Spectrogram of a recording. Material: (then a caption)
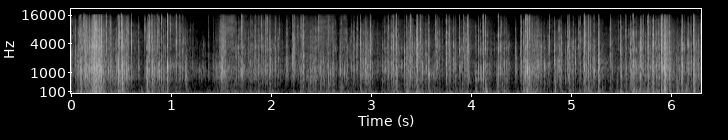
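Paper. An empty, thin kraft paper bakery bag with a red logo is bent and crinkled in both hands above a felt surface. The result is dense, bright, crackling crinkles in rapid bursts with almost no low end, easing briefly into a quieter stretch early on before picking up again.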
